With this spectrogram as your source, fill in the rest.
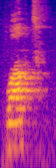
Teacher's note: d becomes t after voiceless consonants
